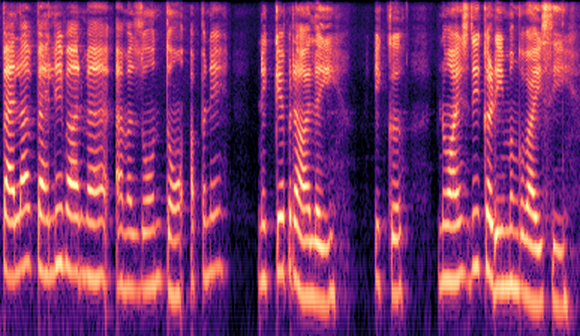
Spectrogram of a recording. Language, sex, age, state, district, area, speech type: Punjabi, female, 18-30, Punjab, Pathankot, rural, spontaneous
